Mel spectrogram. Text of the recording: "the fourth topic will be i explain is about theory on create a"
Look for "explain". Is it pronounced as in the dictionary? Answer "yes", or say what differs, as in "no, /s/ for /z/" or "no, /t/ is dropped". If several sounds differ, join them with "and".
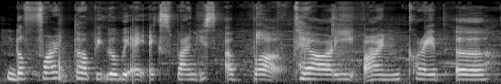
no, /l/ is dropped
